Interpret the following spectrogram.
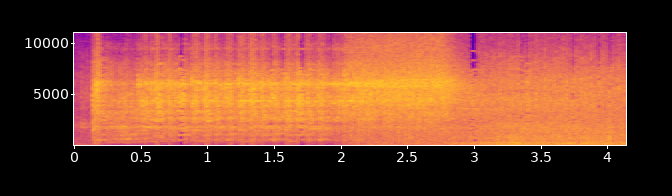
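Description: A V8 generator engine fuelled by LPG being started from its control panel. The starter motor cranks it for about two seconds, then the engine fires and catches. The starter whirr cuts out near three seconds in, and the engine settles to a steady idle.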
